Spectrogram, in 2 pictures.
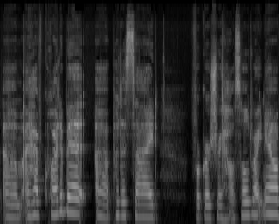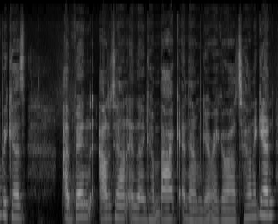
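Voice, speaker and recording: A middle-aged woman, hoarse after losing her voice, chatting casually through her weekly budget check-in with lots of fillers. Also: lowish voice. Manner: chatty, rambling with many fillers. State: hoarse, recovering from lost voice. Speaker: budgeting channel host.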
